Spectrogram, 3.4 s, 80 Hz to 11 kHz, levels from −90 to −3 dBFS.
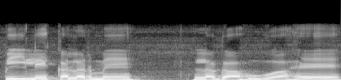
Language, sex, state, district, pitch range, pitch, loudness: Hindi, male, Madhya Pradesh, Katni, 120-150 Hz, 130 Hz, -11 LUFS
